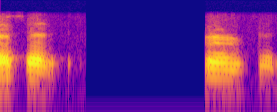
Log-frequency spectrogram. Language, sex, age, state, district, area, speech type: Tamil, male, 45-60, Tamil Nadu, Coimbatore, rural, conversation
